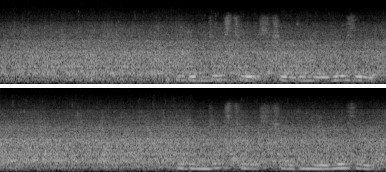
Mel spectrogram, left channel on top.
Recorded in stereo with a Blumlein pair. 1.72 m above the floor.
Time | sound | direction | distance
1.8 | a woman speaking | 55° left | 1.5 m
